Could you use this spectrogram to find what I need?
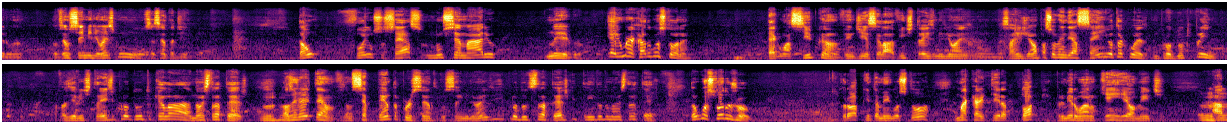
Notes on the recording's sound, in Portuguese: Prosa boa, gravada durante o Congresso Nacional Andav em São Paulo.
